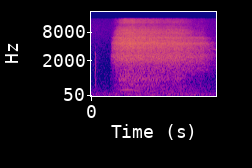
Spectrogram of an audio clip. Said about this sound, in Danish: Tag så en dyb indånding gennem næsen.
